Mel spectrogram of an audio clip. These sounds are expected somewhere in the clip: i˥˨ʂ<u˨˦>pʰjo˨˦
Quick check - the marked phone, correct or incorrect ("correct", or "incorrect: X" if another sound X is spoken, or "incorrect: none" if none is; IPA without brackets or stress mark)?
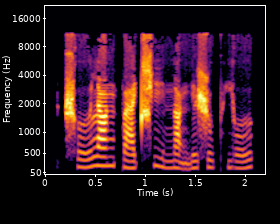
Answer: correct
